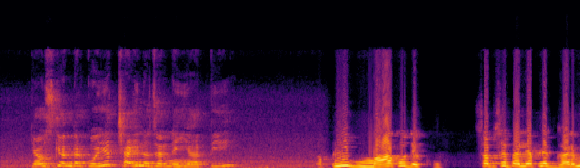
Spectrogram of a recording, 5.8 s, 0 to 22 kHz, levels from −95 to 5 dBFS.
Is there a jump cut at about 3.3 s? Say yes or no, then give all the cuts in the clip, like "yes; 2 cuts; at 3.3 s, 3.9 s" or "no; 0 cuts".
yes; 1 cut; at 3.3 s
